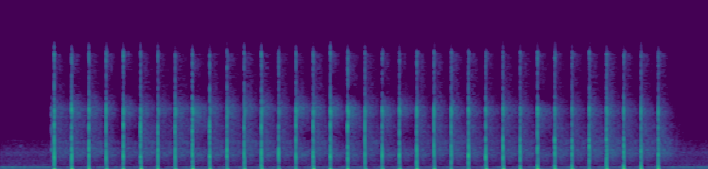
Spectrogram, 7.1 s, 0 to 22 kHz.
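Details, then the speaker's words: Portable Q-switched Nd:YAG laser in tattoo-removal mode, frequency about 5–6, power started around 600, fired at black paper standing in for a black tattoo: rapid, regular sharp snapping pops, about 87 a minute for six seconds. "okay power is very strong right as you can see okay then stop"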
